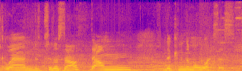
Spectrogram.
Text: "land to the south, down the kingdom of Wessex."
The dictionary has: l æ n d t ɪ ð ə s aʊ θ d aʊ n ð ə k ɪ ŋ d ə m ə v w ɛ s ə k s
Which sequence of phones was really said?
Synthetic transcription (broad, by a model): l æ n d t ɪ ð ə s aʊ θ d aʊ n ð ə k ɪ ŋ d ə m ə v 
